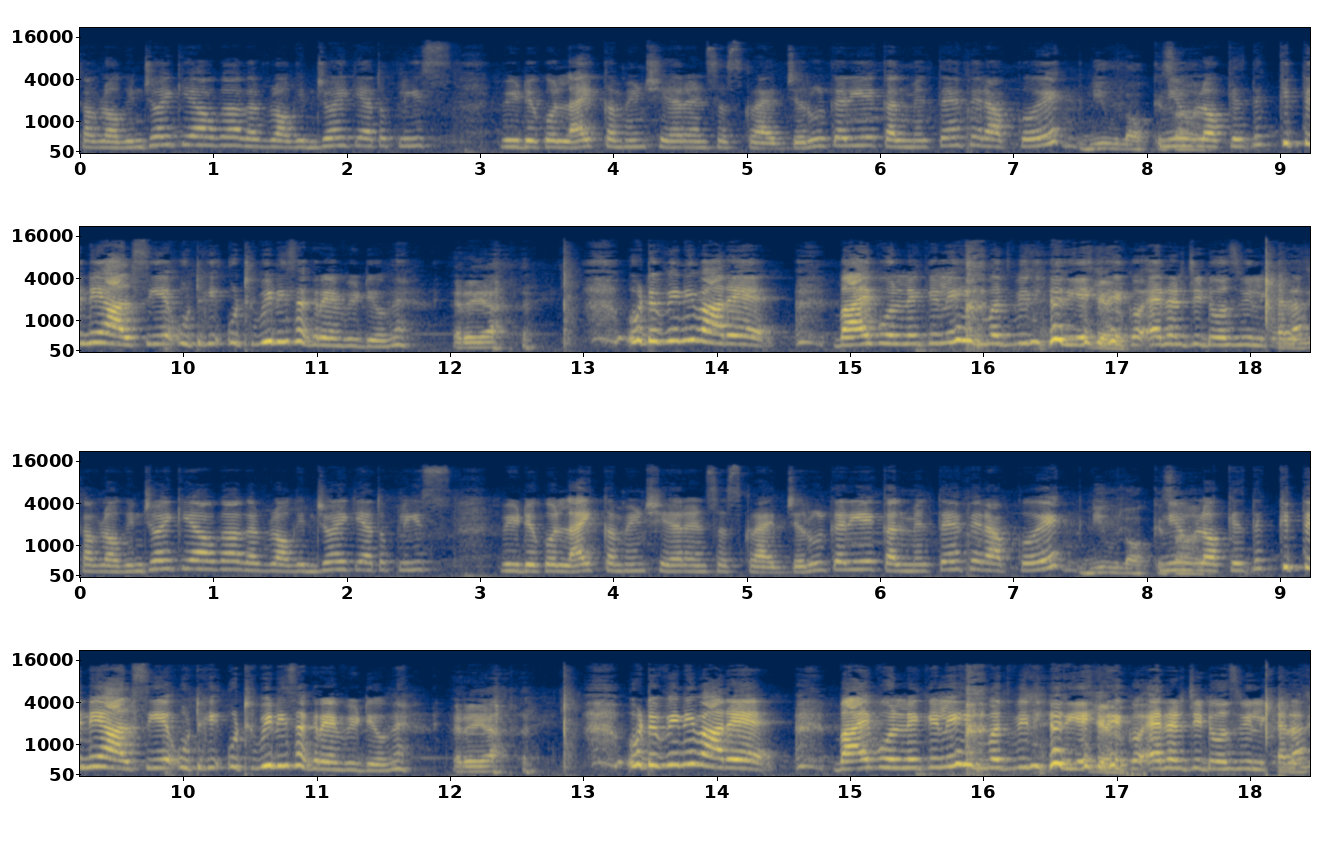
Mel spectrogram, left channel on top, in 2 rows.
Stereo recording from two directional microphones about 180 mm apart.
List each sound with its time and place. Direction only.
0.0 s speech: 10° right (ahead or behind)
7.5 s speech: 20° left (ahead or behind)
8.1 s speech: 5° right (ahead or behind)
12.0 s speech: 15° left (ahead or behind)
13.0 s speech: 5° right (ahead or behind)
